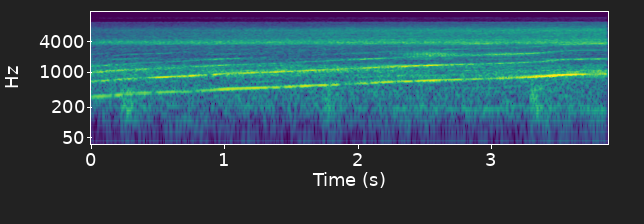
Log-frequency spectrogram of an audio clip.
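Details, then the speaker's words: DC motor on a homemade PWM regulator running from a battery, speed raised from minimum to full, about 0.8 A at full: a clean whine climbs smoothly in pitch with no grinding or rattle, a normal speed ramp. "vemos que el motor regula también con batería muy lento muy lento así más más subiendo"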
